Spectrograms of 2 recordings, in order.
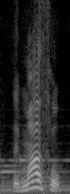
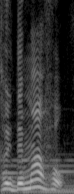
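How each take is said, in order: First: The S in Mazo sounds like an S. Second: The S in Mazo sounds like an F.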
